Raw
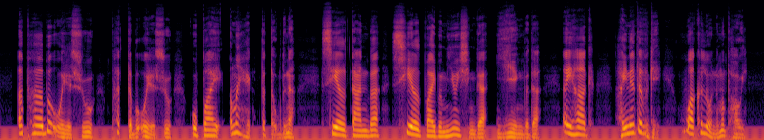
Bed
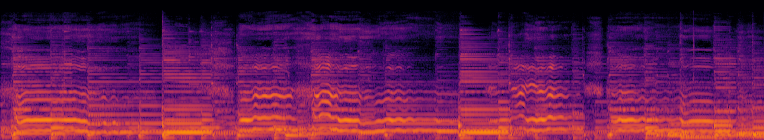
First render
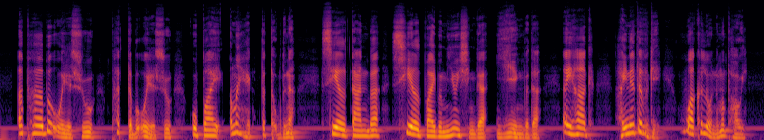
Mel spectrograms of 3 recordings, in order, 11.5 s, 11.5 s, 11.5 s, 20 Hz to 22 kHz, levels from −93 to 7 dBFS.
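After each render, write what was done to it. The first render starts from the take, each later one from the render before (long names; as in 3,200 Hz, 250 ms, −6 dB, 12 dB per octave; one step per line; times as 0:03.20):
hum removal 60 Hz, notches 5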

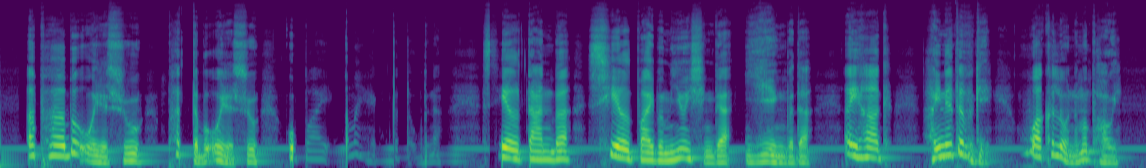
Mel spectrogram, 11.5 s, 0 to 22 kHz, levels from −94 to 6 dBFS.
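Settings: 0:02.92–0:05.02: gate with flip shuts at −20 dBFS, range −29 dB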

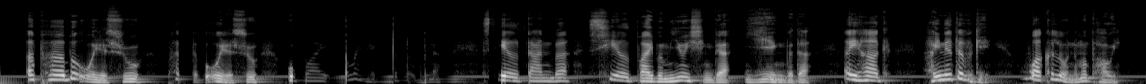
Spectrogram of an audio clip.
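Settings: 0:01.27–0:02.06: fade out
0:05.05–0:06.42: downward compressor 1.5 to 1, threshold −32 dBFS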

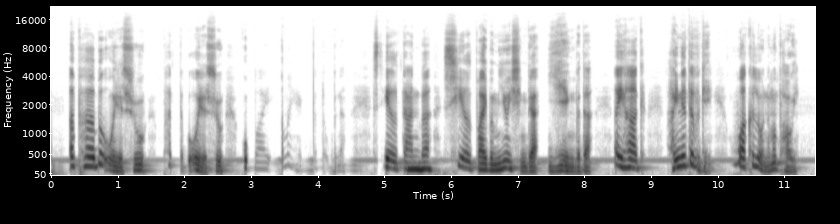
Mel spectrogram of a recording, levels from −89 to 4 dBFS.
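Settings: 0:05.34–0:06.00: low shelf with overshoot 180 Hz +10 dB, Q 3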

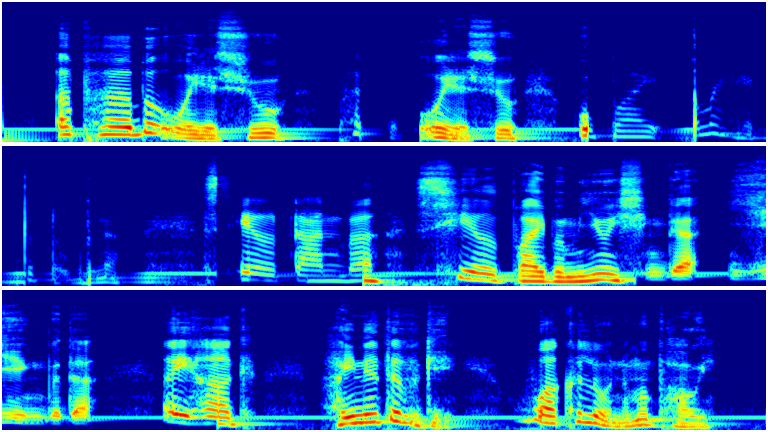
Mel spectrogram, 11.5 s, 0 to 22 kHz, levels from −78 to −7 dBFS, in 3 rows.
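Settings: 0:01.38–0:02.09: fade out and dull
0:04.98–0:05.63: flat-topped band-pass 1,600 Hz, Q 0.67
0:06.98–0:08.72: Butterworth high-pass 360 Hz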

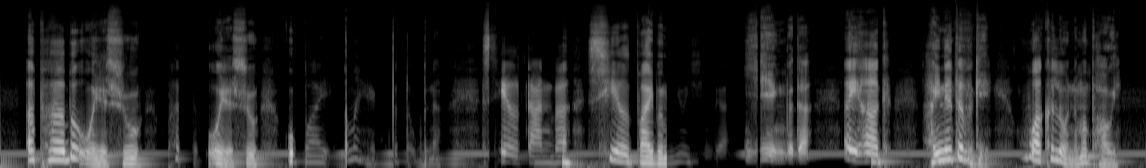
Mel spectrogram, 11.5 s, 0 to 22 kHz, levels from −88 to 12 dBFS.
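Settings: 0:06.66–0:07.61: gate with flip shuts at −27 dBFS, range −37 dB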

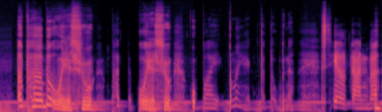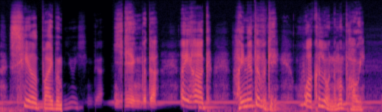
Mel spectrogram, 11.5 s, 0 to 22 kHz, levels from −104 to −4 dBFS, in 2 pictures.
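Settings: brickwall limiter −13.5 dBFS, peak gain reduction 9.5 dB
every bin compressed towards the loudest bin 2 to 1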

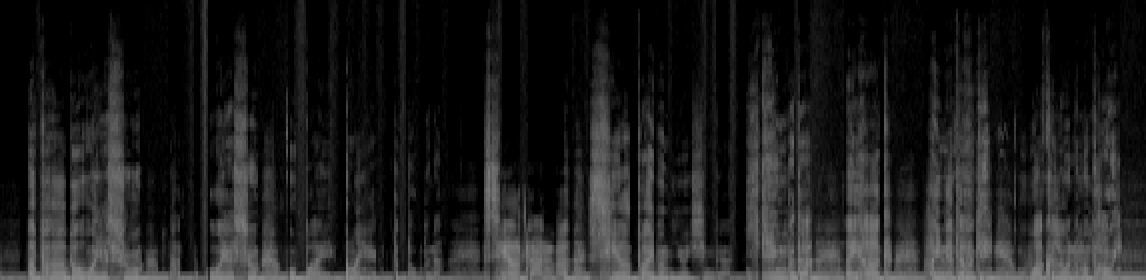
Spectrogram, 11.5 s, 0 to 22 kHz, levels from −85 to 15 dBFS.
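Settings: level that may fall only so fast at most 21 dB per second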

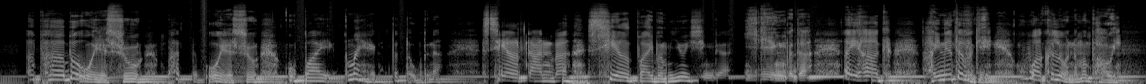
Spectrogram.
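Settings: brickwall limiter −25 dBFS, peak gain reduction 11 dB
automatic gain control gain up to 9 dB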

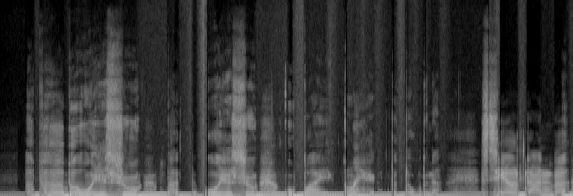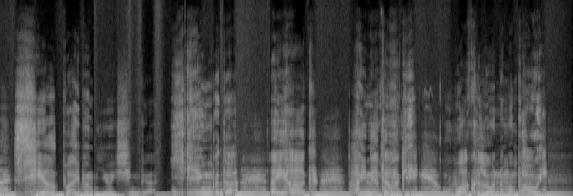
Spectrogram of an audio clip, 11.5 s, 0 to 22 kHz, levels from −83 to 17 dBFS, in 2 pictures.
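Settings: level +8.5 dB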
